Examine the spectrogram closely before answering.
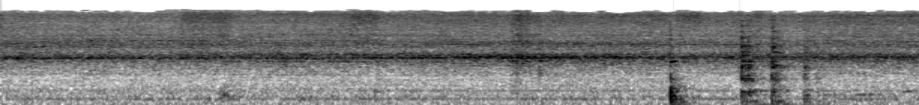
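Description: Instant Pot electric pressure cooker venting steam through its release valve during a quick release: a steady hiss. A few short knocks sound about three and a half seconds in.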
